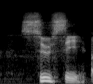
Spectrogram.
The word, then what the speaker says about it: Soucy: But for Minnesota, they took Carson, I'm probably going to pronounce this last name wrong, Soucy. – Close. Soucy. – Soucy.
